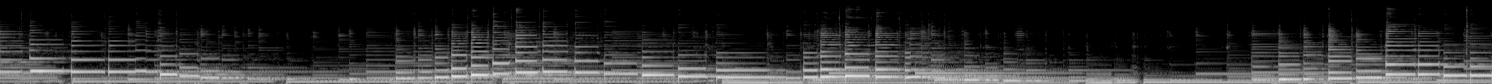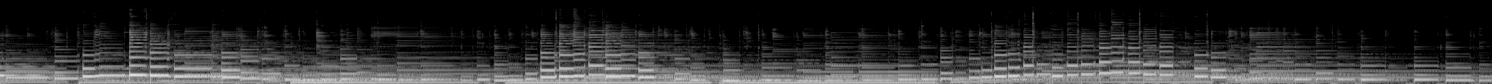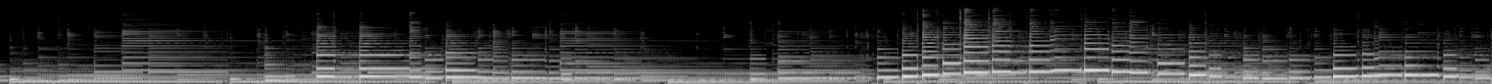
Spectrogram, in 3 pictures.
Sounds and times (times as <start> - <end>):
Acoustic guitar: 0.0 - 44.7
Strum: 0.0 - 44.7.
